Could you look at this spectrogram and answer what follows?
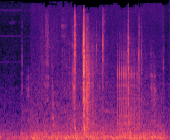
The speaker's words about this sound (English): Now Catherine is at the door of the house. She reaches for the knob and opens the door.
